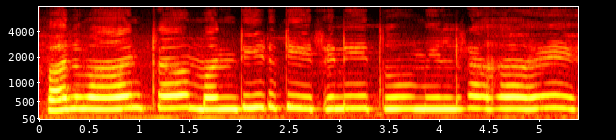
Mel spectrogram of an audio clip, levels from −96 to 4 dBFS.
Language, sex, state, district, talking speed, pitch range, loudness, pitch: Hindi, male, Bihar, Patna, 90 wpm, 305-325 Hz, -13 LUFS, 310 Hz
